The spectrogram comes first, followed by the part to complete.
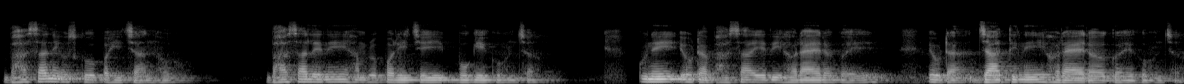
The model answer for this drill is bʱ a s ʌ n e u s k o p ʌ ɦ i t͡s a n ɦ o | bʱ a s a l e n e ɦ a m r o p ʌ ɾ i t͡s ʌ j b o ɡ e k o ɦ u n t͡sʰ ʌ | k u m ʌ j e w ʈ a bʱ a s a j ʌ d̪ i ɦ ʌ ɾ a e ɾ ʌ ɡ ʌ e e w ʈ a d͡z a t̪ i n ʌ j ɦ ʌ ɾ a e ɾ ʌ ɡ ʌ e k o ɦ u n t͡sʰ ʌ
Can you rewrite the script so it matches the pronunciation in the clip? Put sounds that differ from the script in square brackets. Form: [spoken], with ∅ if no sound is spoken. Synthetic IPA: bʱ a s [a] n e u s k o p ʌ ɦ i t͡s a n ɦ o | bʱ a s a l e n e ɦ a m r o p ʌ ɾ i t͡s ʌ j b o ɡ e k o ɦ u n t͡sʰ ʌ | k u [n] ʌ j e w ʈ a bʱ a s a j ʌ d̪ i ɦ ʌ ɾ a e ɾ ʌ ɡ ʌ e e w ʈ a d͡z a t̪ i n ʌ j ɦ ʌ ɾ a e ɾ ʌ ɡ ʌ e k o ɦ u n t͡sʰ ʌ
